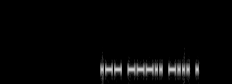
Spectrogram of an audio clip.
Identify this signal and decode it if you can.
Morse code, heard as a keyed tone, about 53 wpm, 700 Hz. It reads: W8BE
